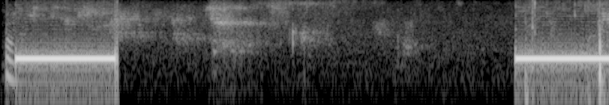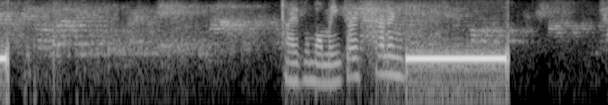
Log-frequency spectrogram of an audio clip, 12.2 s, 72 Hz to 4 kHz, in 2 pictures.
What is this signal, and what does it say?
Ringback tone (Europe, 425 Hz), with speech.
